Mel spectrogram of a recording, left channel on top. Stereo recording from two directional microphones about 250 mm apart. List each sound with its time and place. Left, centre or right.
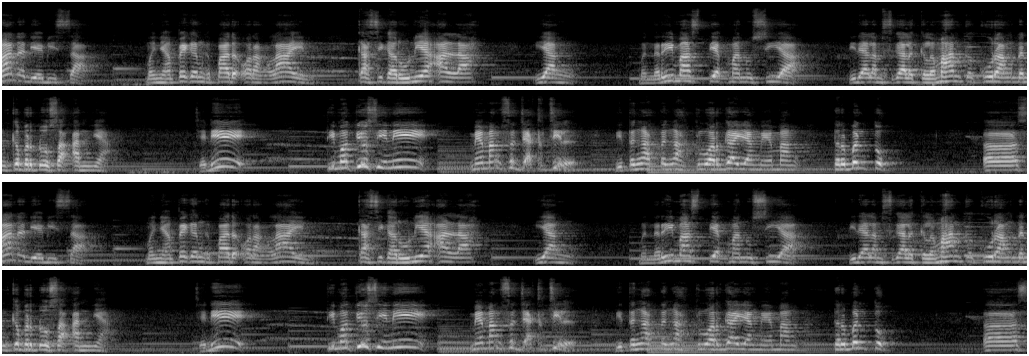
0.0 s a sound: centre
1.4 s speech: centre
15.0 s speech: centre
20.1 s speech: centre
